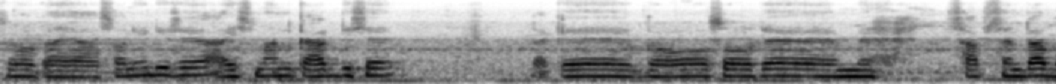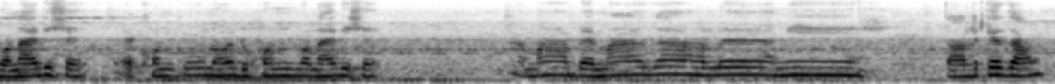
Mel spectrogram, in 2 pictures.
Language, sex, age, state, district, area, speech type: Assamese, female, 60+, Assam, Golaghat, urban, spontaneous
